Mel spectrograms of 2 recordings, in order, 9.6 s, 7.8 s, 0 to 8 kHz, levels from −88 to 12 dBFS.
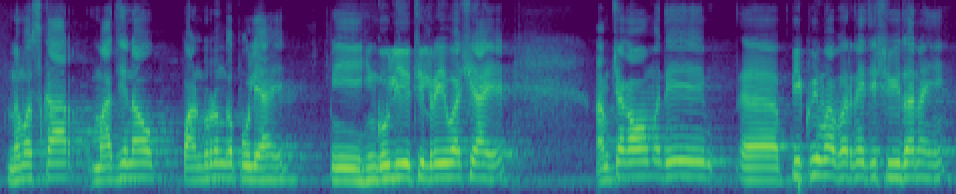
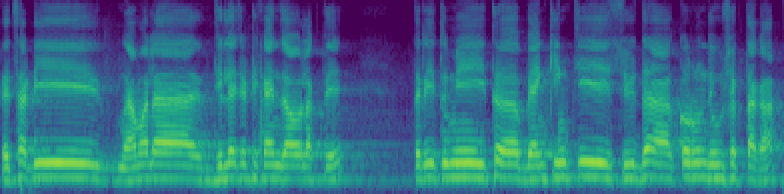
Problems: constant background noise, echo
